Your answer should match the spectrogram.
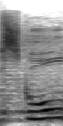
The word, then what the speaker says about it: Scull: Let's turn to the fighters and let's start to my left, William School, the reigning IBF 175 lb champion. And just for for clarity, William, it's school, right?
